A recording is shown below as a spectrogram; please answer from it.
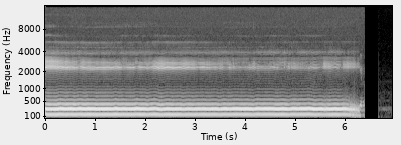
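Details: Real hospital patient with familial essential tremor; slight variation in the voice; voice tremor.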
